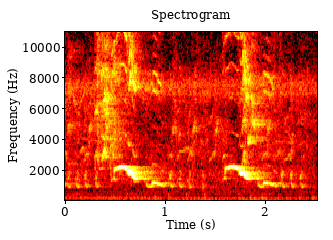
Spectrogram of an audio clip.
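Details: Asian fairy-bluebird in Banjarmasin, calling while sunbathing: two loud slurred whistles about a second apart, each dropping in steps from a higher note to a lower one, over a faint low background rumble.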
